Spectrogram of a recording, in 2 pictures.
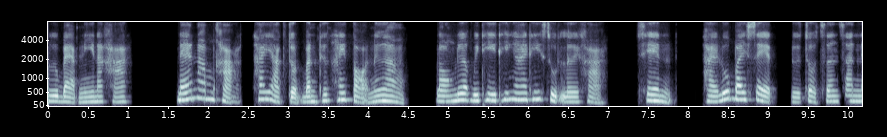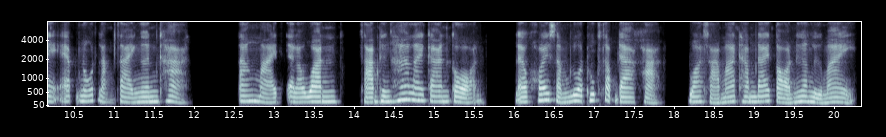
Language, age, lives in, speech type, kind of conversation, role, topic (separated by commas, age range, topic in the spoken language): Thai, 30-34, Thailand, read, expert-assistant, expert, คนเราตัดสินใจซื้อของตามใจหรือมีเหตุผลจริง ๆ? แล้วอะไรบ้างที่ทำให้เราตัดสินใจผิดจากที่คิดไว้?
